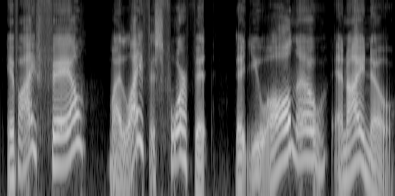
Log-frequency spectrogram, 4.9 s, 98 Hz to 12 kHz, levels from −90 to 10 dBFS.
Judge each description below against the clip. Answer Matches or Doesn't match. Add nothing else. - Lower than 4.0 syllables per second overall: Matches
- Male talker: Matches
